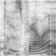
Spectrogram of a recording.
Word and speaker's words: Gasparilla: No, I said Gasparilla. – Okay. – Just a soft G.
